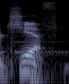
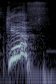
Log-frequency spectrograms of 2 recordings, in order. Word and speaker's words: GIF: graphics interchange format and graphics is a hard g where is this pronounced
